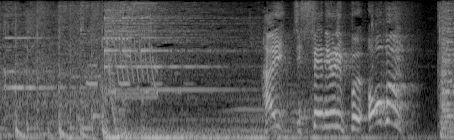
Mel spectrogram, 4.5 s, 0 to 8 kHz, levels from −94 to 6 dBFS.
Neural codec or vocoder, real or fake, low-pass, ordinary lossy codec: none; real; none; none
